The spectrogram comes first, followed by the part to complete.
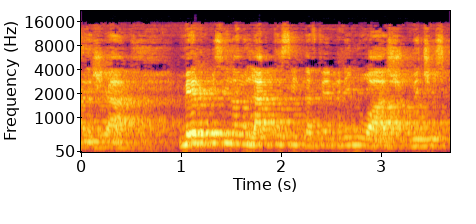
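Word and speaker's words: Lactacyd: Lactacid or lactacid? Lactacid. The proper way to pronounce it is lactacid.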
